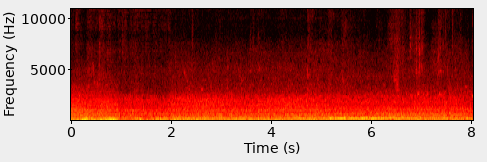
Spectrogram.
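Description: Steady outdoor noise, a broad rumble and hiss, with a few louder low thumps in the first second.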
